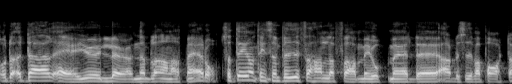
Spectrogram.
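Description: A man talks fairly quickly in a fairly high pitch, with noticeable background noise present. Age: 30s. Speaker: trade union representative. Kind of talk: explanatory interview.

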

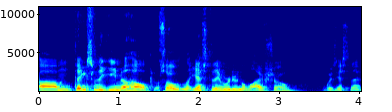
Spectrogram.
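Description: Pitched high, a man talks at a fairly quick pace with ordinary pitch variation. The recording is very clean, with a silent background. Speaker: live streamer. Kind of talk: casual chat. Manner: fast; halting.

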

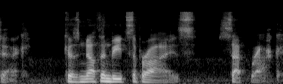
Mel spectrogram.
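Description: A man speaks at a fairly quick pace in a plain, everyday voice of medium pitch. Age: 30s. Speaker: card game player. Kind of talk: casual chat.

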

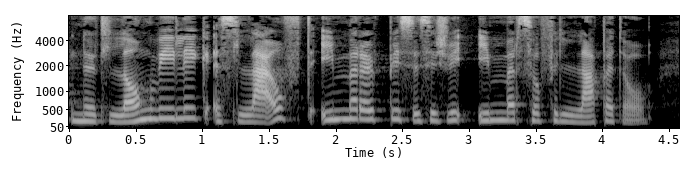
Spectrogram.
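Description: A woman's medium-pitched voice with a Swiss accent. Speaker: mother of four. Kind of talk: casual chat.

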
